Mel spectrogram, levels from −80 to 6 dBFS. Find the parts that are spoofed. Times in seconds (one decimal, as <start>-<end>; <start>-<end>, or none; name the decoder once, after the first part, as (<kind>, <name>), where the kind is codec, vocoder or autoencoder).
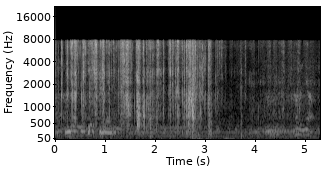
none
